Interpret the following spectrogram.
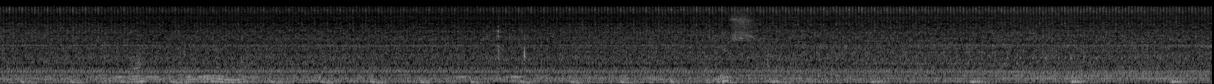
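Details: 2021 Mitsubishi Xpander GLS, which had trouble starting because of a failing stock battery: quiet, even idle with a soft steady hum and no misses, knocks or hunting; the engine idles normally.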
